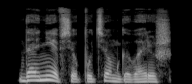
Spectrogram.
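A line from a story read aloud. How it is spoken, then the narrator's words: Muttered into a mug. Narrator (Russian): пробормотал куда-то в кружку отец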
